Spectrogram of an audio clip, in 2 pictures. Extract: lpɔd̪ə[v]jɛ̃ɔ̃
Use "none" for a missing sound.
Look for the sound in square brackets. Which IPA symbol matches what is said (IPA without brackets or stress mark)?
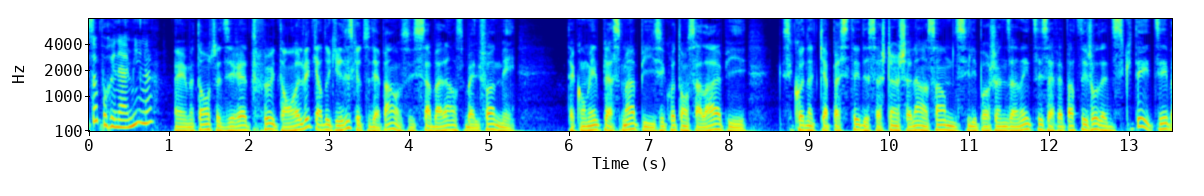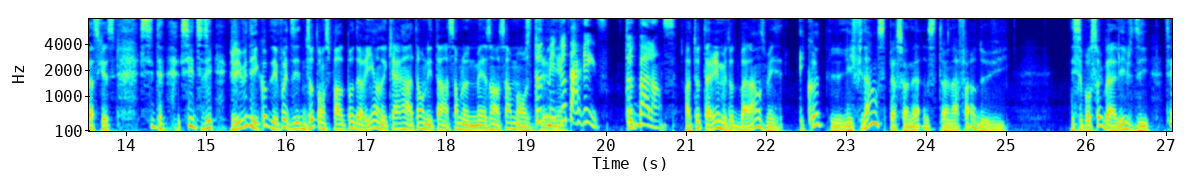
ʁ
